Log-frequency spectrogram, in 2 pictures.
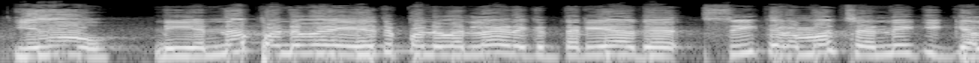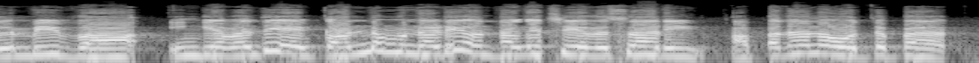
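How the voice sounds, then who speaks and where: Cartoon heavy: a menacing male cop, Namakkal Tamil accent, bright and high. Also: fairly even intonation, fast talker. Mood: contemptuous. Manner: scornful, threatening. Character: arrogant young male police groom, menacing. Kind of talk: cartoon voice acting.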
